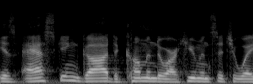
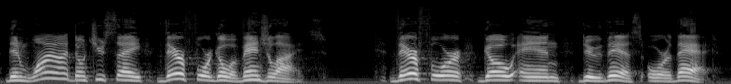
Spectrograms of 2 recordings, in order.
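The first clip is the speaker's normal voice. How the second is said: loud, urgent pulpit voice; full-force preaching; 6 semitones higher, 7 dB louder than usual. Acted. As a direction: press the point hard from the pulpit.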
